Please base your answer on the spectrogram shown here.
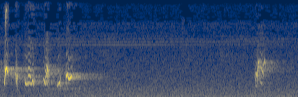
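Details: A wild bulbul, agitated by a decoy bird, gives a rapid burst of five or six sharp, chirpy notes, ends on a drawn-out note, then adds one more chirp after a short pause.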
